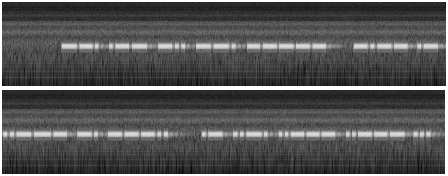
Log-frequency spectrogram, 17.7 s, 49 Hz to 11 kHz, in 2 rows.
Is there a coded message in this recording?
Yes: Morse code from 1.1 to 17.5 s, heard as a keyed tone, hand-sent with a straight key, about 19 wpm, 640 Hz, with room echo. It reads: GWDG0 YA2N8 AF22S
